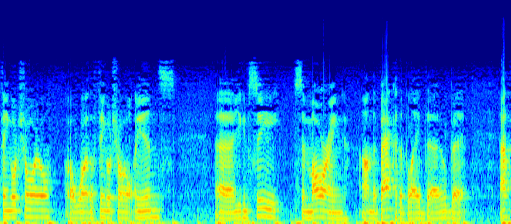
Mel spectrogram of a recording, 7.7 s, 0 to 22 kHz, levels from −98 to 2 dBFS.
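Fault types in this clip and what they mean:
No faults turn up here at all, nothing to list for this one.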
